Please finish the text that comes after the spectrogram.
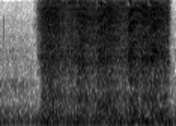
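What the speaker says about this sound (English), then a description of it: "We're actually going to do a live test of the spray on the show." An aerosol can of body spray released in one continuous hiss of about a second and a half, close and fairly loud, starting and stopping abruptly in an otherwise quiet room.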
